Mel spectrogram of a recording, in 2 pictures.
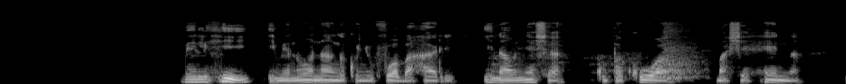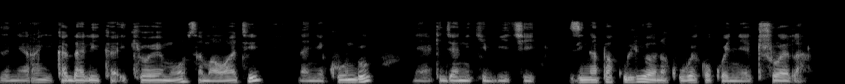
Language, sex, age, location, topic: Swahili, male, 25-35, Mombasa, government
